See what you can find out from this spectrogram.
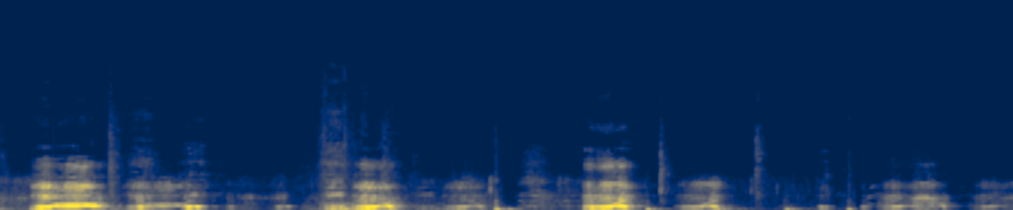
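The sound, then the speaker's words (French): A person imitates a goat's bleat, repeating short, quavering nasal cries in a quick series of about eight bursts, loud, with no other talk. “Mais non, elles font bébé. Autrement, c'est la vache qui fait ça.”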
